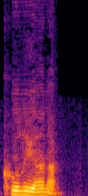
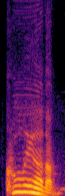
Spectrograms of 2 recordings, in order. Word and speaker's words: Kuleana: It's spelled K-U-L-E-A-N-A, for those who are listening. Kuleana. Kuleana.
